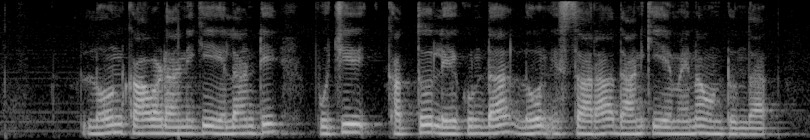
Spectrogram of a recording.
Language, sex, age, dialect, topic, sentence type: Telugu, male, 18-24, Telangana, banking, question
